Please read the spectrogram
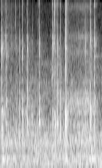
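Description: Faint, quick keystrokes on a computer keyboard: a word being typed, the clicks coming in an irregular run.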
